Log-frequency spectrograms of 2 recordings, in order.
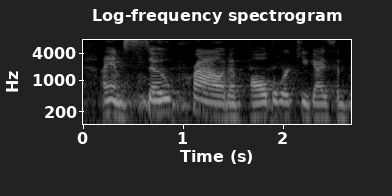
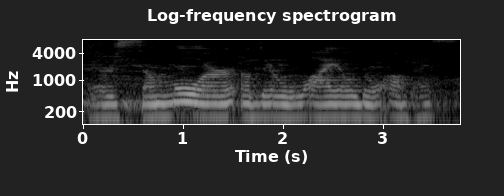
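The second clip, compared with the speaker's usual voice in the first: expressive picture-book read-aloud for a class; lively storybook narration; story reading to children; 2 semitones higher, 5 dB louder than usual. A narrator's reading. Teacher reads picture book aloud.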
